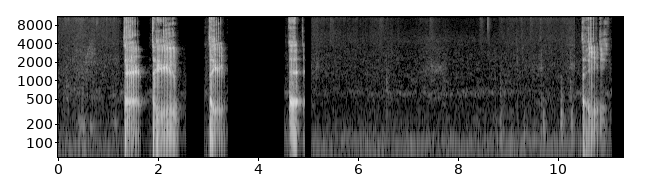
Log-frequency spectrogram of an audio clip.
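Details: Several short, throaty burp-like bursts with quiet gaps between them, from a cat; burping.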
